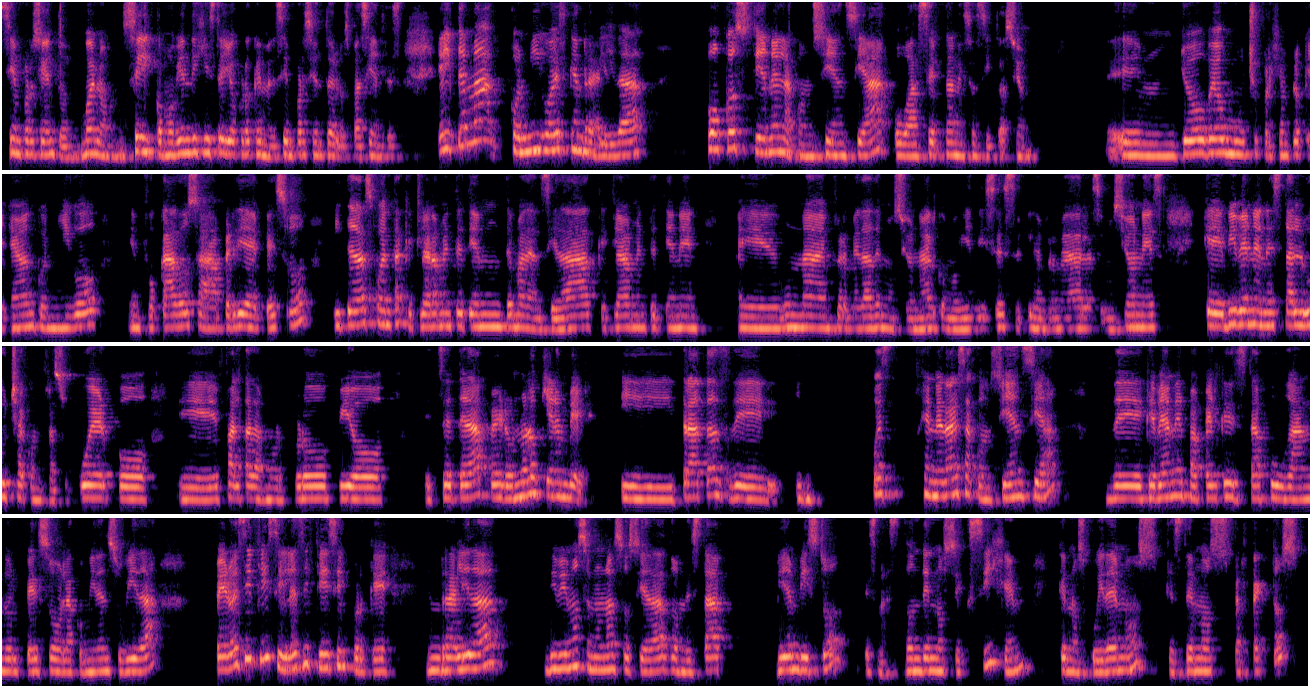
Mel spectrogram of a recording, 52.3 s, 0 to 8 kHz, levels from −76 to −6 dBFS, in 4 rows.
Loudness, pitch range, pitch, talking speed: -26 LUFS, 170-200 Hz, 185 Hz, 160 wpm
